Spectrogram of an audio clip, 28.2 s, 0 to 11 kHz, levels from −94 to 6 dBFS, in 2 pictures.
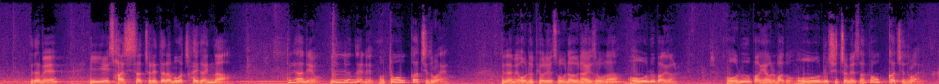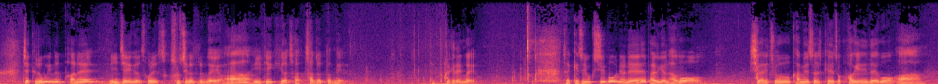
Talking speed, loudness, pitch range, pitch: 295 characters per minute, -16 LUFS, 105-155 Hz, 125 Hz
